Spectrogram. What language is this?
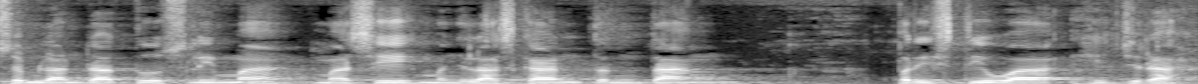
Malay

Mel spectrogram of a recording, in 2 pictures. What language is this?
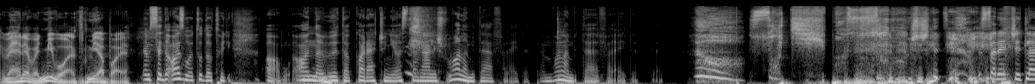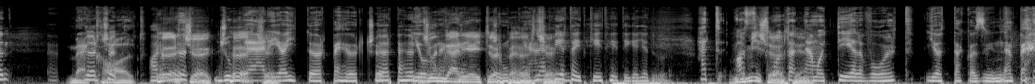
Hungarian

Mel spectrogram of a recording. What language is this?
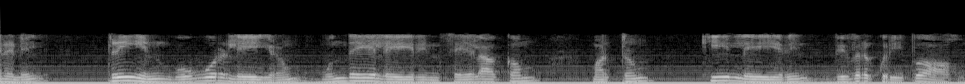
Tamil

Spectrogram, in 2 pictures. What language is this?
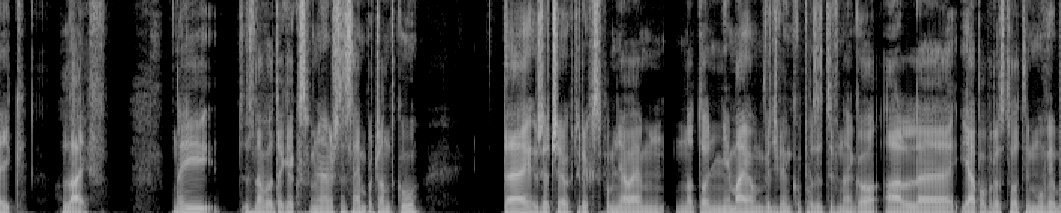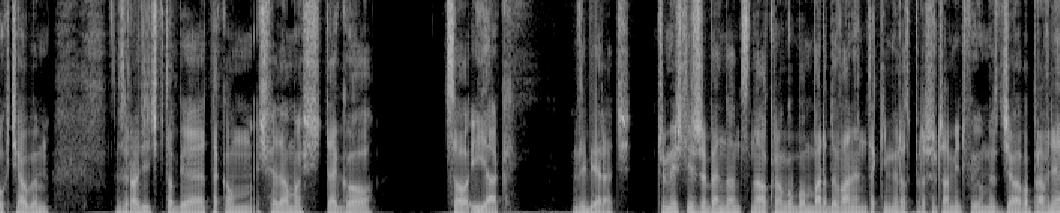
Polish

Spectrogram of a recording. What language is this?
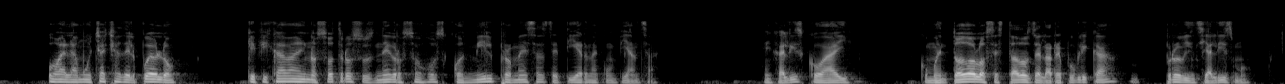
Spanish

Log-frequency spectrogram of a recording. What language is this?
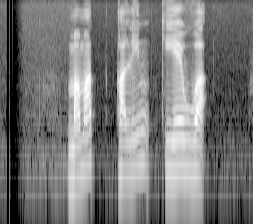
Sinhala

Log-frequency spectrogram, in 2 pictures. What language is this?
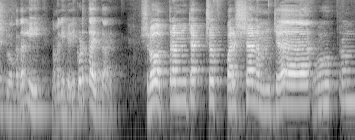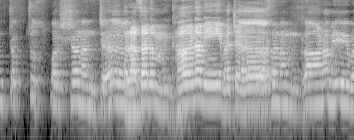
Kannada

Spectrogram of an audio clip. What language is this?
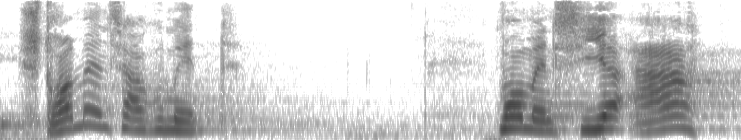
Danish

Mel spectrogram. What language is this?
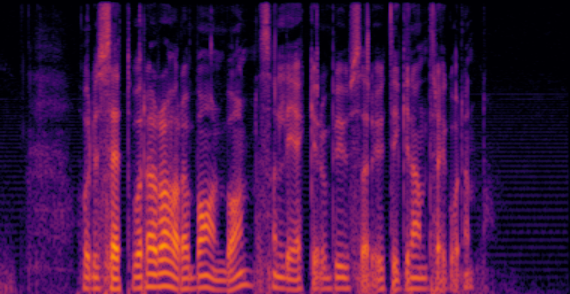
Swedish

